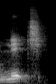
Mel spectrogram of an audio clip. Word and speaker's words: niche: Now, if you've never heard the word niche before, or niche as it's pronounced in some countries, it's basically like your subject.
